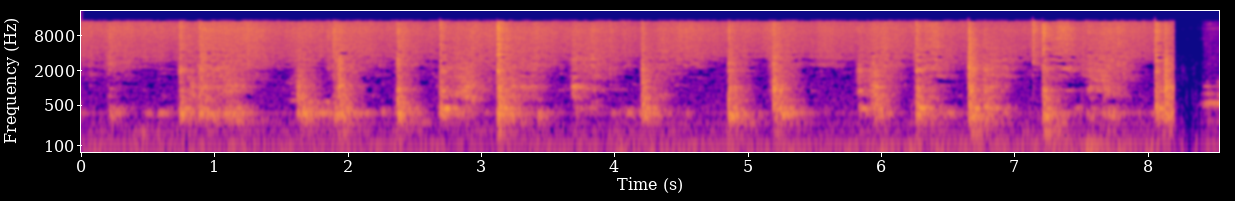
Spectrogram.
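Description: Chopped onions and green chillies sizzling in hot oil in a pan while being lightly browned, with a metal spatula scraping and tapping against the pan as they are stirred, a couple of strokes a second. The sizzling and stirring cut off suddenly near the end.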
